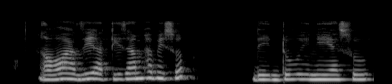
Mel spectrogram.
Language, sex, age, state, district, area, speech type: Assamese, female, 18-30, Assam, Golaghat, urban, spontaneous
